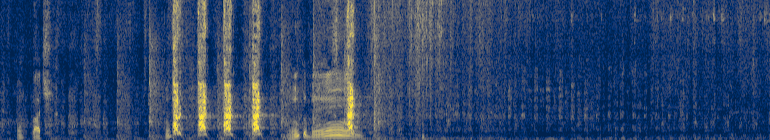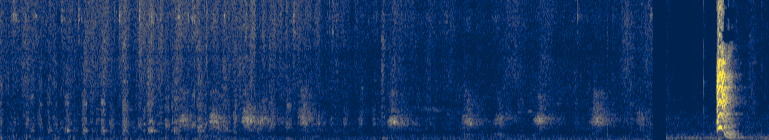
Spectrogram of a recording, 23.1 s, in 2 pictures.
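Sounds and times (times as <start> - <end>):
dog panting: 0.0 - 4.3, 5.0 - 17.8.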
